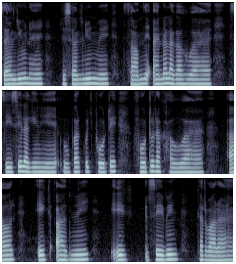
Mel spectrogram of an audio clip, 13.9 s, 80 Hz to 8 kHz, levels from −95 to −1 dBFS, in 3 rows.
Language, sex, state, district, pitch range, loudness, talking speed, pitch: Hindi, male, West Bengal, Malda, 155-170 Hz, -28 LUFS, 115 wpm, 160 Hz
